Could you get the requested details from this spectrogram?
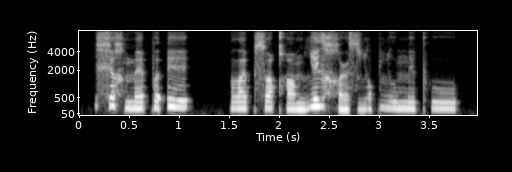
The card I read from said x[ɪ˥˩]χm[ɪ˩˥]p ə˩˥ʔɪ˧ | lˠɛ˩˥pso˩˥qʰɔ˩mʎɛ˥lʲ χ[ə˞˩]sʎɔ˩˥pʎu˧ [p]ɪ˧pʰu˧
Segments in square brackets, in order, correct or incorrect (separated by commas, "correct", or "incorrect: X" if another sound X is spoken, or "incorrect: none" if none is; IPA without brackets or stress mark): correct, incorrect: ɛ˩˥, correct, incorrect: m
